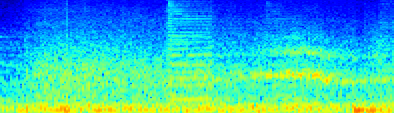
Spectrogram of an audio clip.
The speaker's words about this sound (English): The chauffeur-driven car turns off the motorway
